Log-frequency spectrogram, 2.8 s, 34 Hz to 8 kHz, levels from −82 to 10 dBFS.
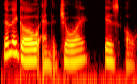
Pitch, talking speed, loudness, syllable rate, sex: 160 Hz, 175 wpm, -16 LUFS, 4.0 syllables/s, female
